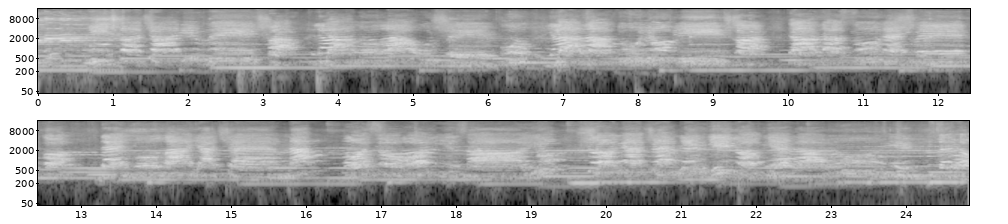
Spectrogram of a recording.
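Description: A children's choir singing a song together over instrumental accompaniment, which holds steady low notes that step from one pitch to the next beneath the voices.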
